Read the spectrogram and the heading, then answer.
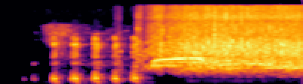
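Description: A few rhythmic bursts like laughter lead into a small round of applause, a steady wash of clapping that carries on to the end.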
